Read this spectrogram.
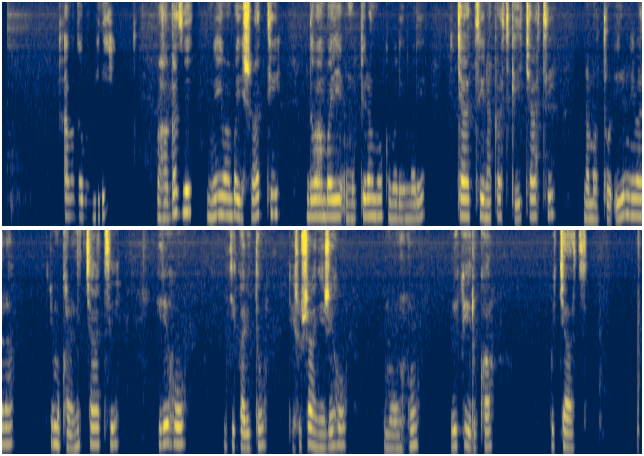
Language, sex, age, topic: Kinyarwanda, female, 25-35, finance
